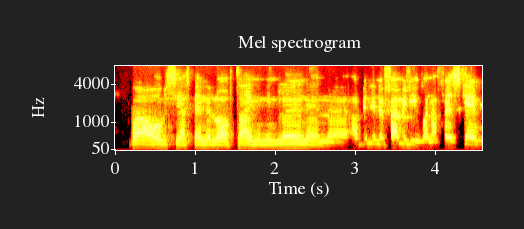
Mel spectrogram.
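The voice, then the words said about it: Fairly strong Cockney accent. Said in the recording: “you've got a Cockney accent, not as strong as Hector Bellerin, but quite strong”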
